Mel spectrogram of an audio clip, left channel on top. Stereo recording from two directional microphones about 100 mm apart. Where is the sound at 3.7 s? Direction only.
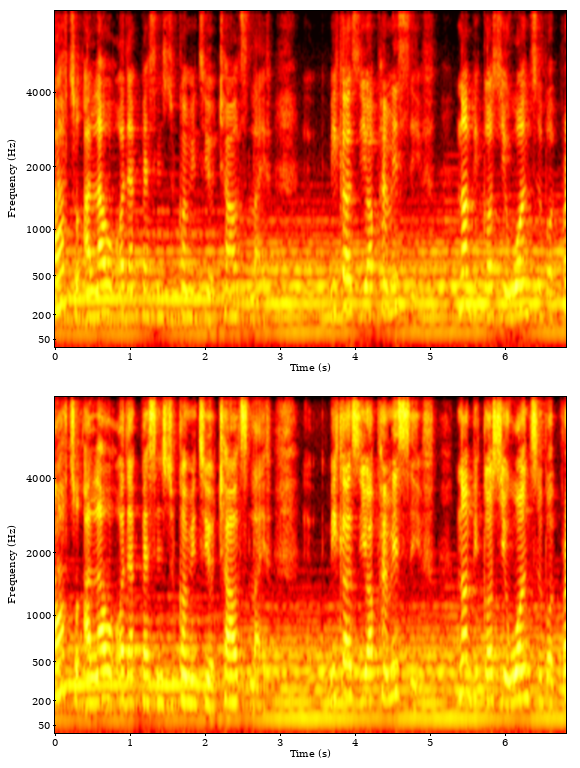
50° right (ahead or behind).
